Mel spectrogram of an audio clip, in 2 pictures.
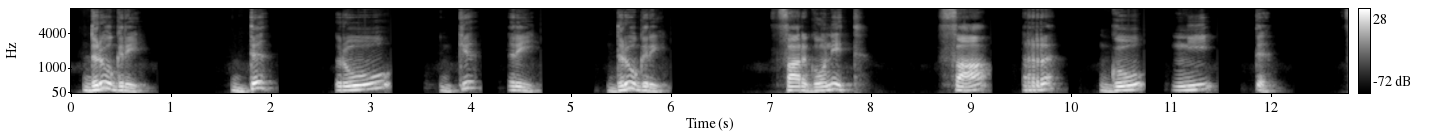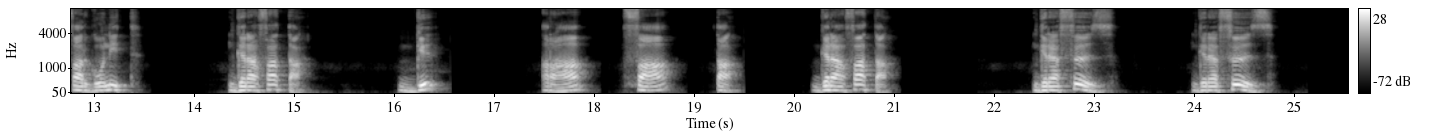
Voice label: french language vocabs in moroccan arabic darija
